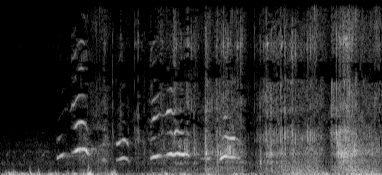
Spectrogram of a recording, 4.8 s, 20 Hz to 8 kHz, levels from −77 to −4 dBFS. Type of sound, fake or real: real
